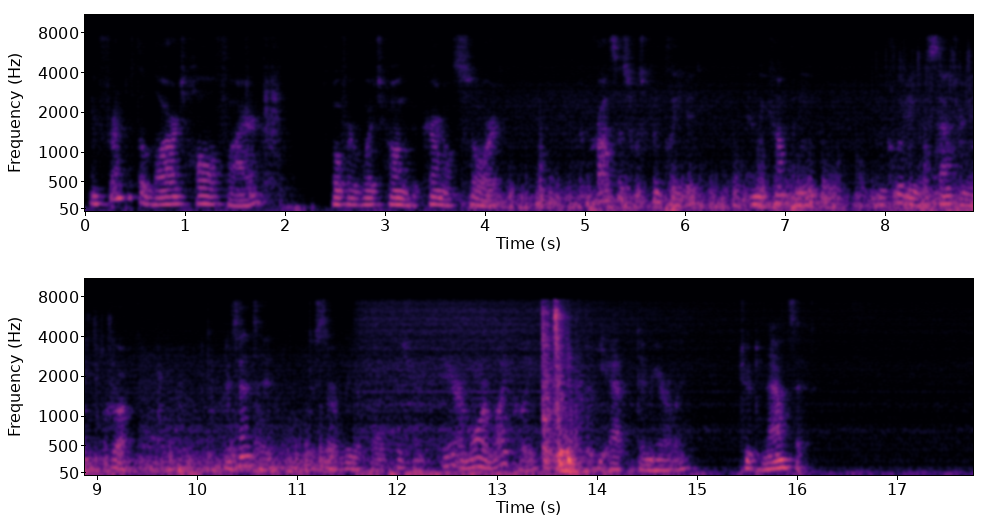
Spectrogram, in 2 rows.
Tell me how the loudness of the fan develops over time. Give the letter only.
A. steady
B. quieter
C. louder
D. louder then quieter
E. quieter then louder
B.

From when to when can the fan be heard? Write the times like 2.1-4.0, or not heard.
3.8-17.7.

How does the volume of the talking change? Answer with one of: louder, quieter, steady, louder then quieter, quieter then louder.
steady.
